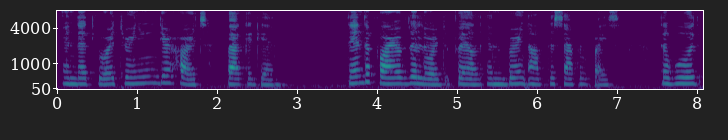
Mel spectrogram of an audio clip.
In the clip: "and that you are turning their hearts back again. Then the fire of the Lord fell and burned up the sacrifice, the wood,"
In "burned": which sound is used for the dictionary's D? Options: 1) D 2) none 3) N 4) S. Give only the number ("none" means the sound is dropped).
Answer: 2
